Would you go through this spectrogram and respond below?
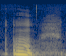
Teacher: If you hear an N or M, your brain is tricking you. I don't have any N or M sound. On. To make the sound on, let's start with O.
